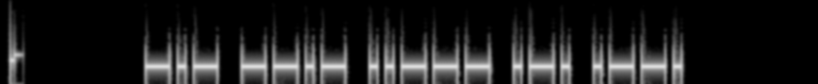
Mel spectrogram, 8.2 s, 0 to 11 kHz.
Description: Morse code, heard as a keyed tone, about 15 wpm, 700 Hz. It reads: KQ2RP
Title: NA SOTA Chaser Callsigns 15wpm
